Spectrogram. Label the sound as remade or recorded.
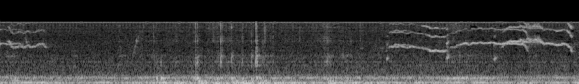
remade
